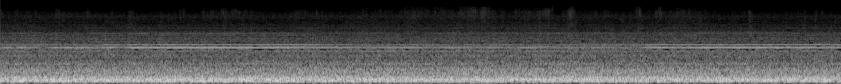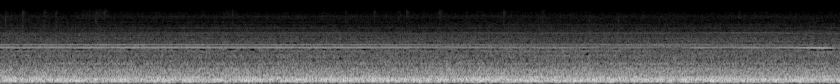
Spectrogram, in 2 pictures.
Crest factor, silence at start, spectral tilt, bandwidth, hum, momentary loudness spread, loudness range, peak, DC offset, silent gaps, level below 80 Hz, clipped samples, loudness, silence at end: 14 dB; 0 s; -8 dB/octave; 13.5 kHz; none; 1 LU; 1 LU; -2 dBFS; under 0.1%; none; -46 dBFS; under 0.1%; -17 LUFS; 0 s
